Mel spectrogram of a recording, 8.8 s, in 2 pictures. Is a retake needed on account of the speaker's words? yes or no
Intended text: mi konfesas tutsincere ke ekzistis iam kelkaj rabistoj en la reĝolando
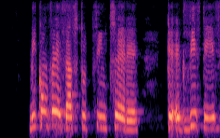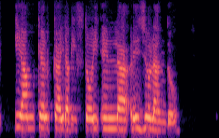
no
